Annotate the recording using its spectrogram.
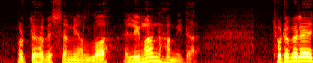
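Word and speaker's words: سمع الله لمن حمده: এটাই বিশুদ্ধ উচ্চারণ কারণ সামি আল্লাহ এবং লিমান হামিদা এই দুই এর মধ্যে কোন ধরনের ফসল নেই ফসল মানে কোন ধরনের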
